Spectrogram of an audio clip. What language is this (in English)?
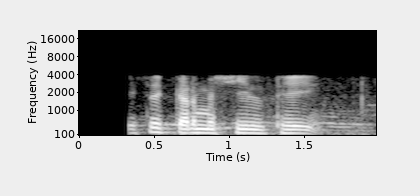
Hindi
